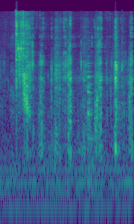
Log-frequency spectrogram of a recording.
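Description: A spring roll squelches as it is dipped into thick sauce.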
